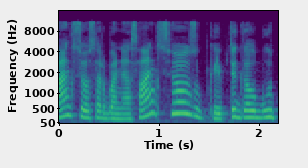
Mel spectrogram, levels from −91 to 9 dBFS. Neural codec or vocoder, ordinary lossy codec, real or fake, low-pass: none; MP3, 96 kbps; real; 10.8 kHz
